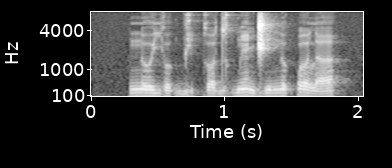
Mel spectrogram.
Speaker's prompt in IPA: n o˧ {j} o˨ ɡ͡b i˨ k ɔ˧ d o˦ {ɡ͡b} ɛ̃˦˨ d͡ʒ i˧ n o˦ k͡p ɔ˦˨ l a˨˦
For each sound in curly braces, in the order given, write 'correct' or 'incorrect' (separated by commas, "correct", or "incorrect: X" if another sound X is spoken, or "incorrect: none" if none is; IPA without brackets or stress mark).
correct, correct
